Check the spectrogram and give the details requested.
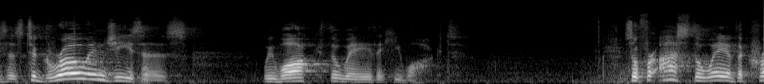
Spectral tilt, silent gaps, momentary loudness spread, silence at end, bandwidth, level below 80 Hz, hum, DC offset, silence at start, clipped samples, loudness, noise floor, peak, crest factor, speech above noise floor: -6.5 dB/octave; none; 23 LU; 0 s; 9.6 kHz; -60 dBFS; none; under 0.1%; 0 s; under 0.1%; -17 LUFS; -57 dBFS; 0 dBFS; 20 dB; 39 dB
